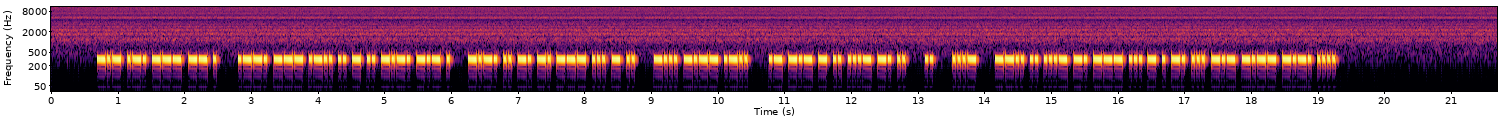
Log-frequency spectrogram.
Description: Morse code, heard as a keyed tone, hand-sent with a paddle, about 32 wpm, 310 Hz. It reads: KROME POLITICKE CINNOSTI BYL AKTIVNI I V ZIVNOSTENSKYCH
